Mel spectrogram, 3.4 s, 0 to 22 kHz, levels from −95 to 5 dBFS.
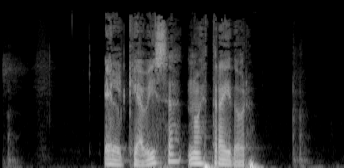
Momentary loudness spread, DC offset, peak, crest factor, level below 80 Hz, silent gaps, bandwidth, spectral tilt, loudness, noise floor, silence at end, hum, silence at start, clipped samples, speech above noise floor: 8 LU; under 0.1%; -6 dBFS; 18 dB; -32 dBFS; none; 15.5 kHz; -5 dB/octave; -24 LUFS; -72 dBFS; 0.8 s; none; 1.05 s; under 0.1%; 50 dB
